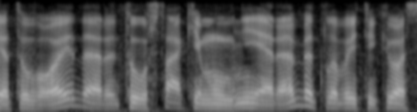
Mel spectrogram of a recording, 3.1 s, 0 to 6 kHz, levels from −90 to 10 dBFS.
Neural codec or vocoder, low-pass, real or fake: vocoder, 24 kHz, 100 mel bands, Vocos; 5.4 kHz; fake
